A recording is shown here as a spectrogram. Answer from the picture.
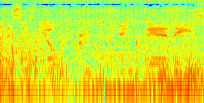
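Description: Wind rumbling and buffeting on the microphone, with a few faint, wavering high bleats from a flock of ewes about one and a half seconds in.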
